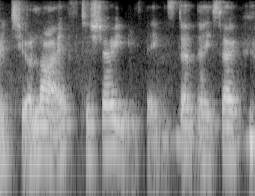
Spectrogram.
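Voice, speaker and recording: A woman with a London accent speaks at a fairly quick pace. There is noticeable background noise. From London, England. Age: 40s. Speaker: raw food author and coach. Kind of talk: interview.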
